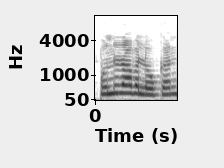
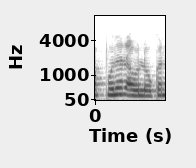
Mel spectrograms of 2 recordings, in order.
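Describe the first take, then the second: First: पुनरावलोकन with long "raa"; long aa after r in पुनरावलोकन; wrong form. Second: पुनरावलोकन said as pu-nar-av-lo-kan; short a after r in पुनरावलोकन; no long "raa" in पुनरावलोकन; correct form. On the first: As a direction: say पुनरावलोकन as pun-RAA-va-lo-kan. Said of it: "नहीं होता". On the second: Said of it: "होता है". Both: Shown as a demonstration.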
